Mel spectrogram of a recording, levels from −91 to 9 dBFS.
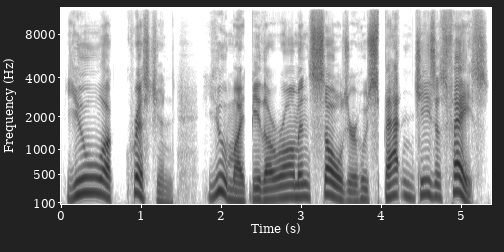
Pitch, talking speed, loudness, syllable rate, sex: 160 Hz, 145 wpm, -17 LUFS, 3.8 syllables/s, male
